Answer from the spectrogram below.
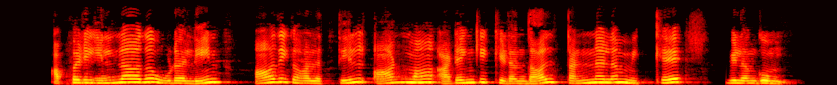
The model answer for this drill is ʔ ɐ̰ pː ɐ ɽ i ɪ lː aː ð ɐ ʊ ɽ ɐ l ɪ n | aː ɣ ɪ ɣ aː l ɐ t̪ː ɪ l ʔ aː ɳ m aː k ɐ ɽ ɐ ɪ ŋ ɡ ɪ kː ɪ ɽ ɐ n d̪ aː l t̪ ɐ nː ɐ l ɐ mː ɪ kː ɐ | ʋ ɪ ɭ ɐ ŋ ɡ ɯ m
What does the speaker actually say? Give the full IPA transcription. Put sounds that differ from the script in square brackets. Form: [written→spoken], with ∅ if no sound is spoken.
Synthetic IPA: ʔ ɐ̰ pː ɐ ɽ i ɪ lː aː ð ɐ ʊ ɽ ɐ l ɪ n | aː [ɣ→ð] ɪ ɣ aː l ɐ t̪ː ɪ l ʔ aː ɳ m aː [k→ʔ] ɐ ɽ ɐ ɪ ŋ ɡ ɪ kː ɪ ɽ ɐ n d̪ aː l t̪ ɐ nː ɐ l ɐ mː ɪ kː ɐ | ʋ ɪ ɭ ɐ ŋ ɡ ɯ m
